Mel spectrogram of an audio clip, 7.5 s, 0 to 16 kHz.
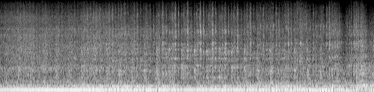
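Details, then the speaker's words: Chevy C10 carbureted V8 after tuning: low, even burble at a steady idle with no stumbles. Idle picked up and sounds better, one side still slightly rich; removing the vacuum advance cured chop at 4000 rpm. "But see, now the idle picked up, sounds a little bit better now."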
